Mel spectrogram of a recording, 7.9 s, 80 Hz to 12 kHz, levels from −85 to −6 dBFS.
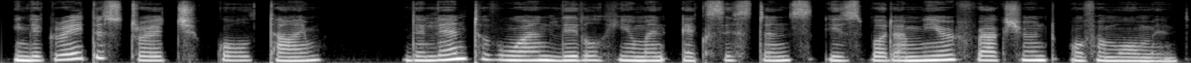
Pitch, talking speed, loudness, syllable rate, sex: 225 Hz, 160 wpm, -15 LUFS, 4.6 syllables/s, female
